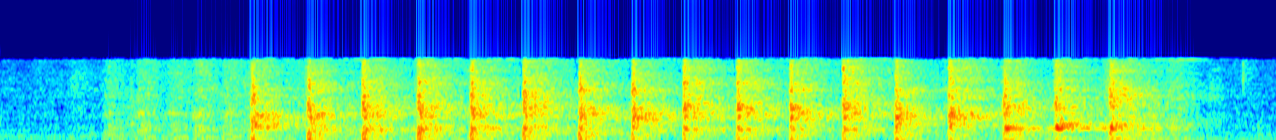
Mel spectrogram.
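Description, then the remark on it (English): Heavy, steady pounding on a house door by police, about sixteen loud thuds in a fast, even rhythm, each blow booming and rattling, with no voices over it. “So let's go ahead and start with the video, and we'll start with the first part where where the police are pounding on her door.”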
